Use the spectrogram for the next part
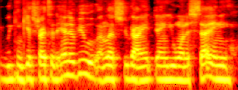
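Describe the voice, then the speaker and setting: A man hosting a casual interview, talking in a relaxed, slangy way and often repeating words while he searches for them. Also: a little high, rapid-fire. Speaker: interviewer and show host.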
